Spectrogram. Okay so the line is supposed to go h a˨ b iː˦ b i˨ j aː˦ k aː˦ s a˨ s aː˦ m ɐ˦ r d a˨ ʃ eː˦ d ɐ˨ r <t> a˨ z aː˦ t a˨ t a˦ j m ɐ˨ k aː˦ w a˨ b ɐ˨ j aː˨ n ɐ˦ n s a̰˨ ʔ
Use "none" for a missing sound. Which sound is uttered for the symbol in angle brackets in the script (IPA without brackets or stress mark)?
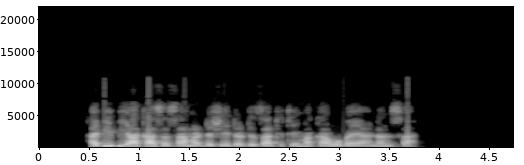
d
